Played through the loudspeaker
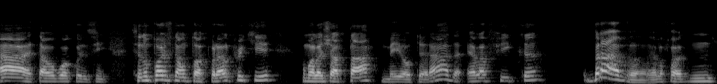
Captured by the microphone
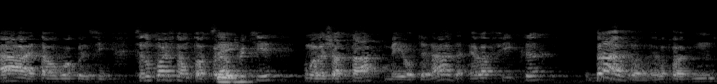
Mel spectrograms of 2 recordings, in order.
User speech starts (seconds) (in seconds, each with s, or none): 2.1 s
